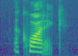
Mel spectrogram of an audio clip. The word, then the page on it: aquatic: American English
